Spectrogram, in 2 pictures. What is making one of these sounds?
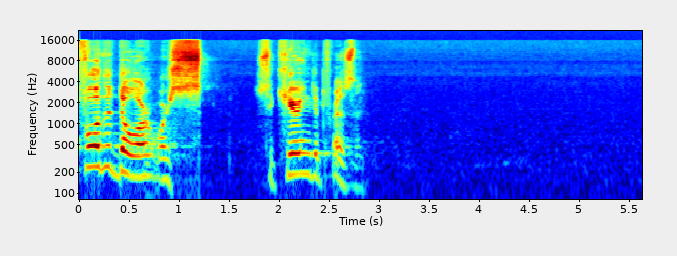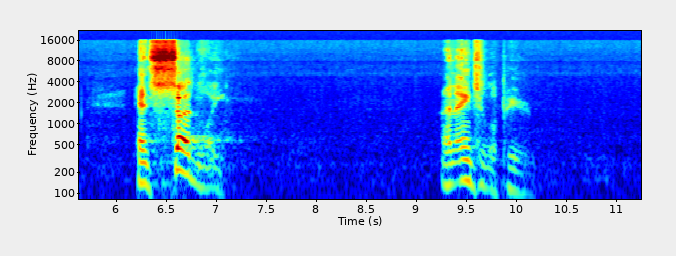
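A man speaks slowly through a microphone in short phrases with long pauses, echoing in a large hall.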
